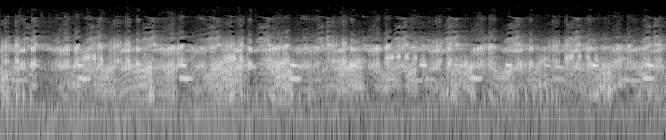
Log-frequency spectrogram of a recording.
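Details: Frogs croak in a continuous crowded chorus: raspy pulsed calls overlap throughout, while short whistle-like tonal notes recur about once a second beneath the rattling mass.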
